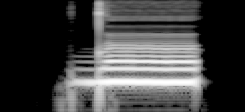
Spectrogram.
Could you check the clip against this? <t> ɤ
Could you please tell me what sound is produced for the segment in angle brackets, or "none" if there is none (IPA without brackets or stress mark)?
d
